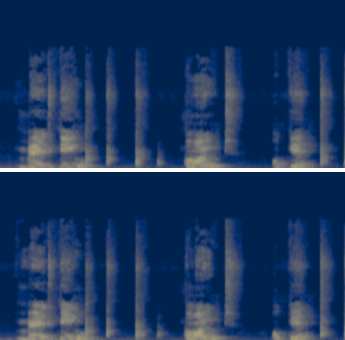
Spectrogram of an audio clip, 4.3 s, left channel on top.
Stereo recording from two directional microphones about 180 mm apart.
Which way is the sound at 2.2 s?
25° right (ahead or behind).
